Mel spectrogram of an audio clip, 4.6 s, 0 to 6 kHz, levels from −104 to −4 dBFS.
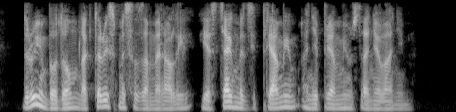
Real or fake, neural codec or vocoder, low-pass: real; none; 5.4 kHz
